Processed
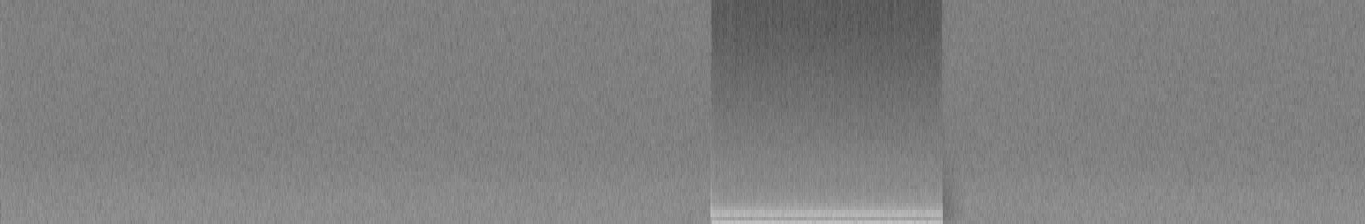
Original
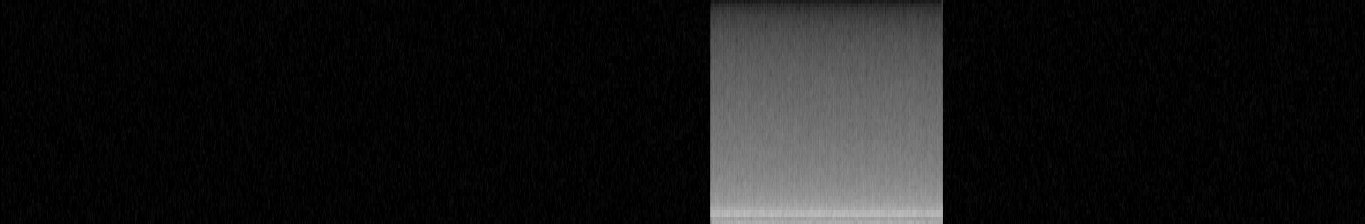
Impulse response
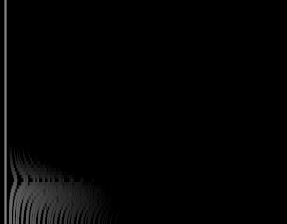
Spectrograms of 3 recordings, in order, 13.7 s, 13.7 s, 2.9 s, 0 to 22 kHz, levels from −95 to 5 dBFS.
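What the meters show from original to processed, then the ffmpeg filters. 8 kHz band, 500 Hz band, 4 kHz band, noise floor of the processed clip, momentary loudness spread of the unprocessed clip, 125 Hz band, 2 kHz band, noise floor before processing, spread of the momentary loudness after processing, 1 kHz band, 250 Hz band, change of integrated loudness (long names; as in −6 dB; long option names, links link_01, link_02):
+11.0 dB, +6.5 dB, +6.5 dB, −28 dBFS, 4 LU, +7.5 dB, +1.5 dB, −79 dBFS, 6 LU, 0.0 dB, +7.5 dB, −2.0 dB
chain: -filter_complex "[0:a]aeval=exprs='val(0)+0.5*0.0473*sgn(val(0))':channel_layout=same,acrossover=split=390|4400[link_01][link_02][link_03];[link_01]acompressor=threshold=-27dB:ratio=4[link_04];[link_02]acompressor=threshold=-30dB:ratio=4[link_05];[link_03]acompressor=threshold=-37dB:ratio=4[link_06];[link_04][link_05][link_06]amix=inputs=3:normalize=0,volume=8dB"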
